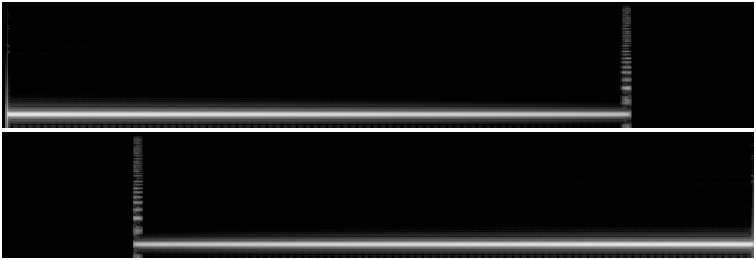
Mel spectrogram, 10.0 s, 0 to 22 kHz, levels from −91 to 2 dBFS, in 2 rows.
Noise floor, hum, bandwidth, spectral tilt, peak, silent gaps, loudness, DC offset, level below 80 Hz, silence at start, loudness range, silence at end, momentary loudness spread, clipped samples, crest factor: under -90 dBFS; none; 2.3 kHz; -5.5 dB/octave; -6 dBFS; 4.21-5.89 s; -15 LUFS; under 0.1%; -70 dBFS; 0.05 s; 12 LU; 0 s; 12 LU; under 0.1%; 8 dB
